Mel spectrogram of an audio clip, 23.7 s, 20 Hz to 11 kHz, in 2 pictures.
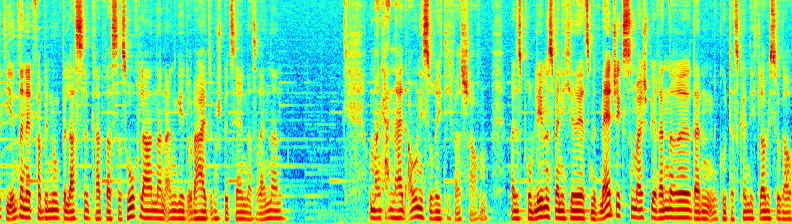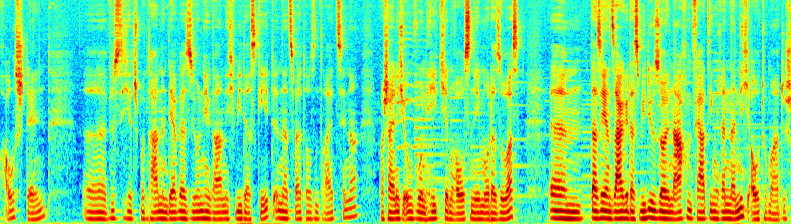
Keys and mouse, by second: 2.4-4.0 right drag, 3.7 ctrl+l, 4.3 KP_1, 4.9 middle click, 6.3 shift+d, 11.3-13.1 drag, 12.3 a, 12.5 a, 12.7 c, 14.2 a, 14.9 z, 16.4 c, 20.9-23.3 middle drag.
